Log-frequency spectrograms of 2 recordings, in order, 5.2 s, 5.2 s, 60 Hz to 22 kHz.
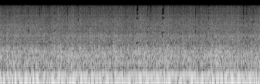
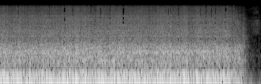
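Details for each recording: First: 1987 Kawasaki GPZ600R (ZX600A) after rebuild, idling fast around 2000 rpm during vacuum synchronisation: slightly lumpy, uneven pulse between cylinders. Carbs out of balance, cylinder 3 strong and cylinder 4 weak; adjustment screw being turned. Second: 1987 Kawasaki GPZ600R (ZX600A) after a rebuild, idling during carburetor synchronization: steady, even low rumble without hunting or surging, then the engine shuts off; normal balanced idle.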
